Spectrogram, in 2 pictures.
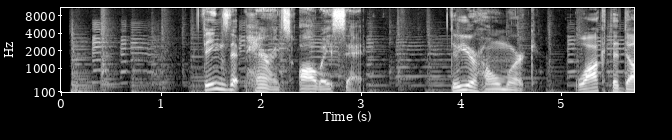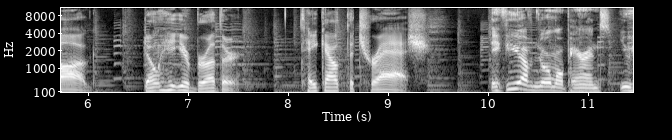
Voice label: PSA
